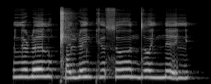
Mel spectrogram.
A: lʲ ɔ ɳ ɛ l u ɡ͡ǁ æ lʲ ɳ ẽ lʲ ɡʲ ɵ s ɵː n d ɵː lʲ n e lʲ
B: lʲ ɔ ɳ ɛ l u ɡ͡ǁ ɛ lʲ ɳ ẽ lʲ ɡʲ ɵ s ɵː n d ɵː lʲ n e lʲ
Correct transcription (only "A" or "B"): A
